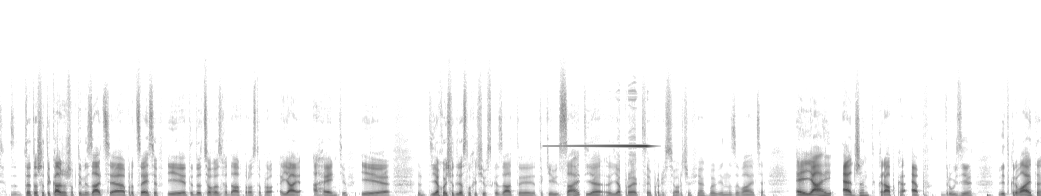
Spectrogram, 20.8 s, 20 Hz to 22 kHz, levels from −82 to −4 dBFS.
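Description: A speech recording with a loudspeaker feedback squeal from 10.84 s to 13.22 s. A single tone at 5.7 kHz swells over about two seconds until it sits roughly 10 dB above the speech. The microphone is picking up its own loudspeaker, and at that frequency the loop gain exceeds one. On a spectrogram it appears as one bright horizontal line that strengthens steadily. The waveform shows a growing, uniform envelope overriding the speech.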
